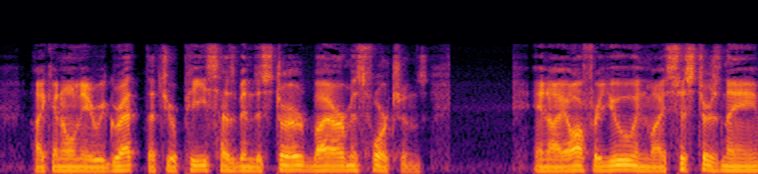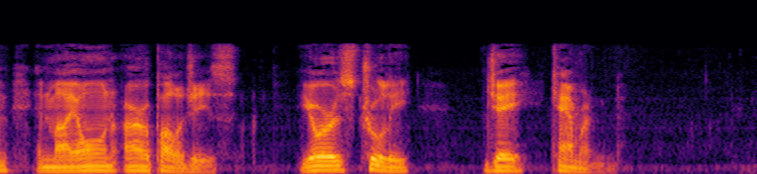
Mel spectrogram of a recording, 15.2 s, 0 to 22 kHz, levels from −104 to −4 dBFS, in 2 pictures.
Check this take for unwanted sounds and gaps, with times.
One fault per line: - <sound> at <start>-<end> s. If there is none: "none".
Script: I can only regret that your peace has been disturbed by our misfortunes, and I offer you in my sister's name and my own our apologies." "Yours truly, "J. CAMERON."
none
